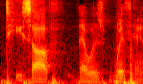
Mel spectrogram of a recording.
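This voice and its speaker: Over noticeable background noise, a man's intonation stays fairly even. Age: 30s. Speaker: podcast host. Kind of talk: casual chat. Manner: casual, profane.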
